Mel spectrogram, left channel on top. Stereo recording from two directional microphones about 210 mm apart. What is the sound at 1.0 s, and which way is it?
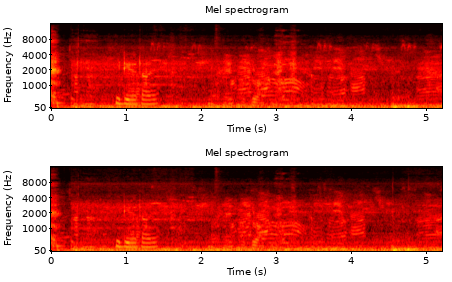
Speech, 5° right (ahead or behind).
